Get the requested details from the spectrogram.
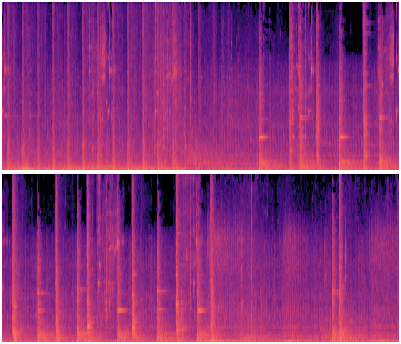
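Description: A heavy armoured car engine rumbles nearby.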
